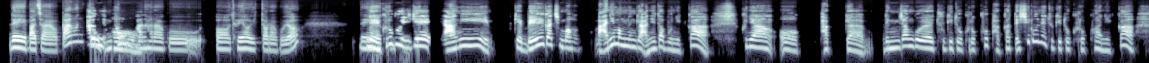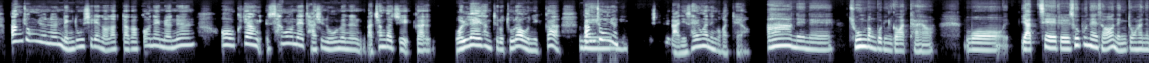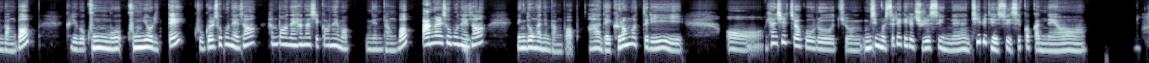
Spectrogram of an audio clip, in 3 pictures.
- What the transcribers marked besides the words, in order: other background noise; unintelligible speech; tapping
- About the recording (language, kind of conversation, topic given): Korean, podcast, 음식물 쓰레기를 줄이는 현실적인 방법이 있을까요?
